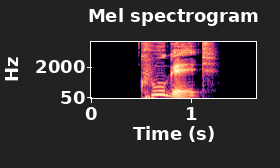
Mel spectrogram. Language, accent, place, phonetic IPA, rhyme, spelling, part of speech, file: German, Germany, Berlin, [ˈkuːɡl̩t], -uːɡl̩t, kugelt, verb, De-kugelt.ogg
- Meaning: inflection of kugeln: 1. second-person plural present 2. third-person singular present 3. plural imperative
